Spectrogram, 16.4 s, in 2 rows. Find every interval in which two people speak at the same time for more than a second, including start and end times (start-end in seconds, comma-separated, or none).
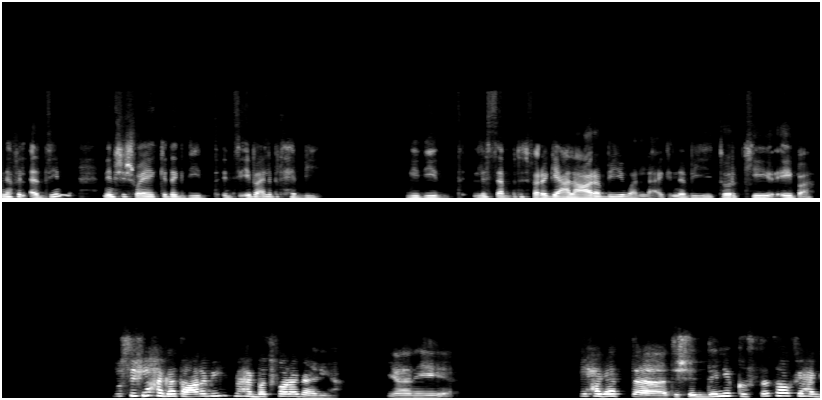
none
